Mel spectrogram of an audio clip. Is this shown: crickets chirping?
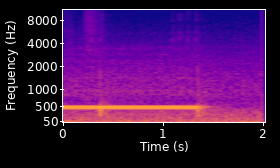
no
